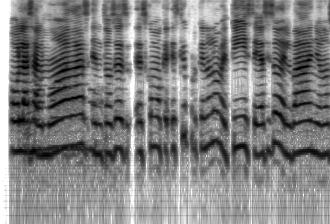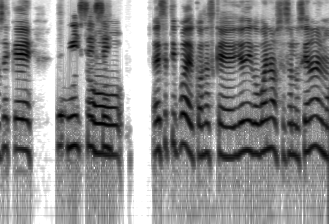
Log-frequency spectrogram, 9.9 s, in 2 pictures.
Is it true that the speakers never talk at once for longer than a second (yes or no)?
no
